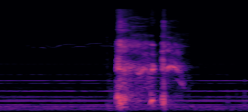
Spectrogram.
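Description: A person coughing about a second in: one harsh cough followed by two short ones, over steady ambient background music.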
